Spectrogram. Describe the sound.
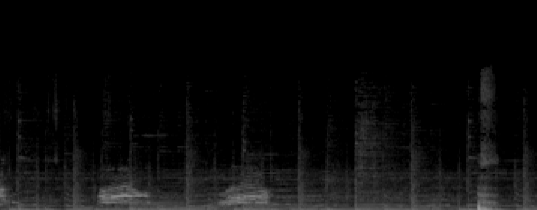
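Pet cat Futa meows in complaint: two drawn-out, wavering meows and a shorter, lower one near the end, heard over a constant tonal background hum.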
